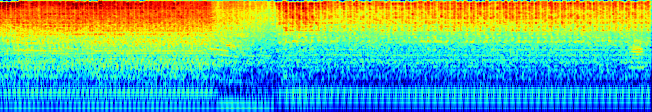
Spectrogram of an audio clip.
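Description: A Scag V Ride II stand-on lawn mower engine running loud and close, a steady idle hum that dips briefly as the throttle shifts, then settles into an even throbbing idle.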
